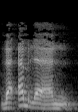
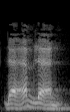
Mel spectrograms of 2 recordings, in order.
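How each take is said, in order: First: Only the second glottal stop is softened. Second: Both glottal stops are softened. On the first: "تحقيق الأولى وتسهيل الثانية" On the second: "تسهيلهما معا"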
